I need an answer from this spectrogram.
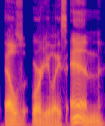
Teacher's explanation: sung such that eleison sounds like 2 syllables. You have to crush 4 beats into 2.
